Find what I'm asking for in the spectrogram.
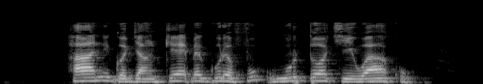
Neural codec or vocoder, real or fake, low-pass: none; real; 7.2 kHz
